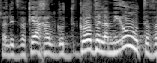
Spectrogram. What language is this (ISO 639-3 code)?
heb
